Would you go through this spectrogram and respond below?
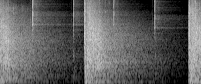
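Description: Gunshots in a basic shooting video game ring out as two loud, sharp blasts about two seconds apart, each decaying slowly, with faint small pops between them.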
